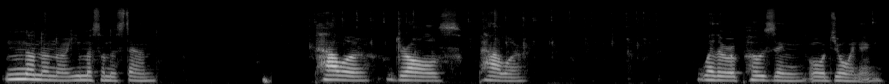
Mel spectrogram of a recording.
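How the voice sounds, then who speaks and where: A languid, impatient adventurer, voiced by a woman at a tabletop game, who drawls in a put-on accent. She speaks very slowly, and the sound is dry and close. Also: on the low side, steady tone, a bit bright, no room sound. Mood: haughty. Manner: slow, drawling, trying an accent.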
